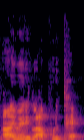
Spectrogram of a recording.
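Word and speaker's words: Aymeric Laporte: 저희는 그냥 아이메릭 라포르테 아이메릭 라포르테 완전 다르죠.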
